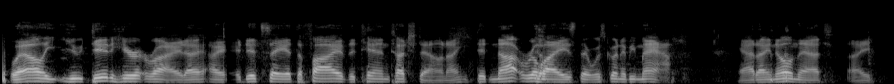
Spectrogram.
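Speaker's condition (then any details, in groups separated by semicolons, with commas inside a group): No condition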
